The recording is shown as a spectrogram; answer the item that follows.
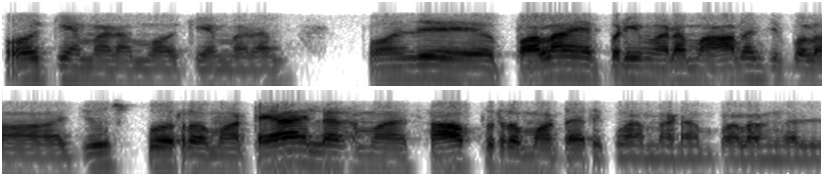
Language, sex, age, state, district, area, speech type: Tamil, male, 18-30, Tamil Nadu, Pudukkottai, rural, conversation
